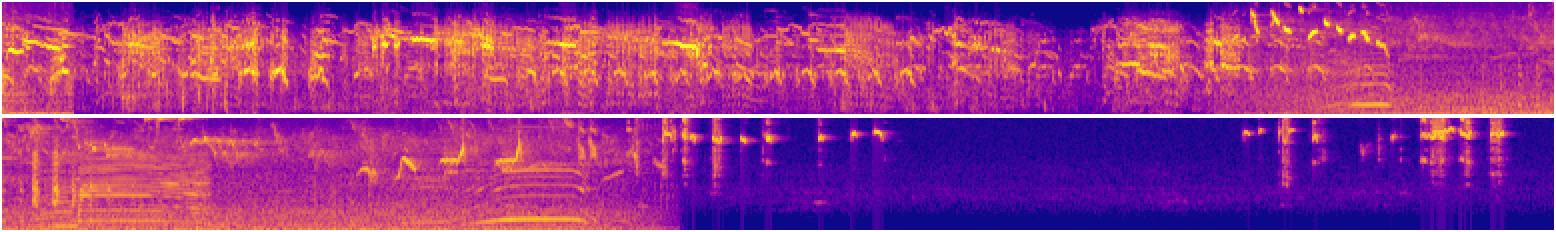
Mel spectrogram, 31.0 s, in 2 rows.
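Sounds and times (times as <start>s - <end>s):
gulls calling: 0.0s - 0.7s, 12.3s - 22.2s
cow mooing: 13.1s - 14.2s, 15.8s - 18.0s, 19.2s - 21.6s.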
